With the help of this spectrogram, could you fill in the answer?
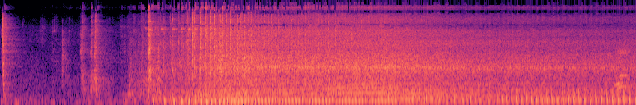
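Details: Mower started on choke during an oil change and parts service: a few pulls, then it catches and runs a steady, even putter that dips slightly as the drive engages. Normal, healthy running.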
